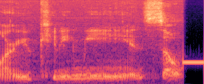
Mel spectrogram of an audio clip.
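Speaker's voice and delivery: breathy whisper of delight; whispered disbelief. Real, not acted. Marveling at a bikini shell detail to viewers, whispered disbelief. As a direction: whisper it like you can't believe how cute it is.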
